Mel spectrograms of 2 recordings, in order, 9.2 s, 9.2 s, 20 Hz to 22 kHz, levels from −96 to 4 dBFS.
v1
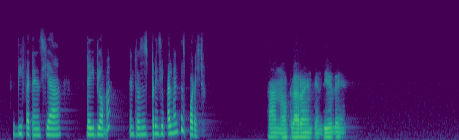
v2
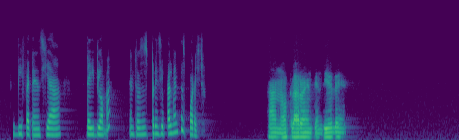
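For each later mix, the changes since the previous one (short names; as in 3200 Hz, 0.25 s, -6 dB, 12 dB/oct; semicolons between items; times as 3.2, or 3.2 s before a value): first voice -4.0 dB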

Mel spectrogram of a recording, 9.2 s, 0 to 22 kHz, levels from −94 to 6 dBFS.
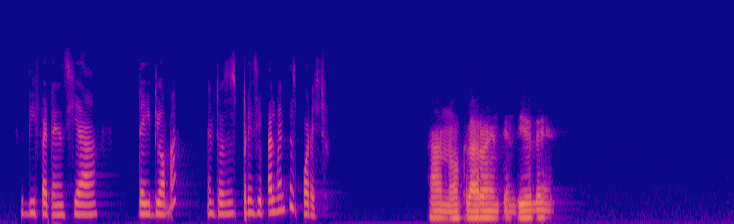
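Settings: none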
